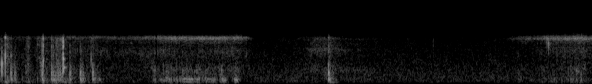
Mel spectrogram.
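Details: A sleeping puppy snores in short wheezy, sniffling bursts during the first two and a half seconds, goes quiet, and then gives one more breathy rasp toward the end.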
